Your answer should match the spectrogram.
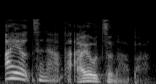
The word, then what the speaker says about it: Ayotzinapa: We are going to talk about Ayotzinapa. Did I say that right? – Ayotzinapa. – Okay.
